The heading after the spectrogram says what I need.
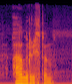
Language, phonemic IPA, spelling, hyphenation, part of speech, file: Dutch, /ˈaːnˌrɪx.tə(n)/, aanrichten, aan‧rich‧ten, verb, Nl-aanrichten.ogg
- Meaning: 1. to cause, to inflict, to wreak 2. to prepare, to cause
